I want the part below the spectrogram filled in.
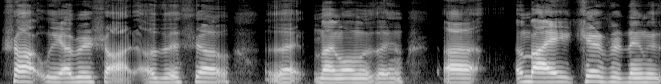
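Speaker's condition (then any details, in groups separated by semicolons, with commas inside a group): Cerebral palsy; power wheelchair user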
